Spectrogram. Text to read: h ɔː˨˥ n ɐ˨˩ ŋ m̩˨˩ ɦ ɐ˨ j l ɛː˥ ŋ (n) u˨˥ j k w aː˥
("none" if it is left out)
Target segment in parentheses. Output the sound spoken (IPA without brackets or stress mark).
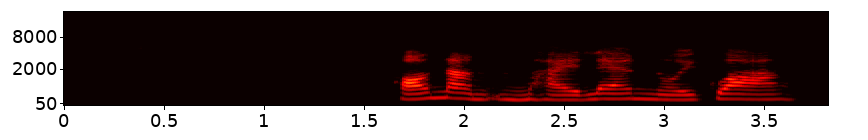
n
